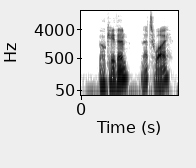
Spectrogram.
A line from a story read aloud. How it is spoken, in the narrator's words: he said, and his voice was breathy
